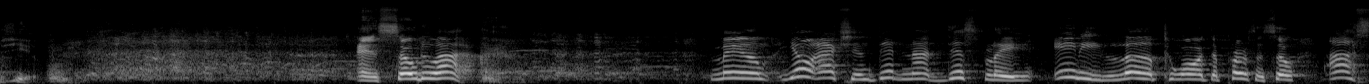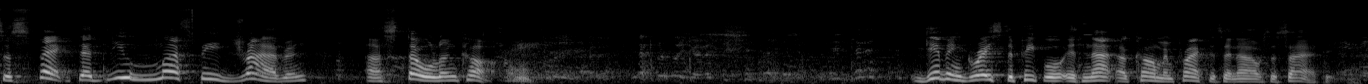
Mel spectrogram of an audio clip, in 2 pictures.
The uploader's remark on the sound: LIVE recording. Blue Ridge Estate Vineyard & Winery hosted their first Personal Growth Day.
